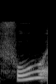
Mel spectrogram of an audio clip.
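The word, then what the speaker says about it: 蝠: So as an example, I described bats, and since bats are called fu in Chinese, that rhymes with the word for good fortune, and that's why bats are a symbol of good luck in Chinese culture.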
